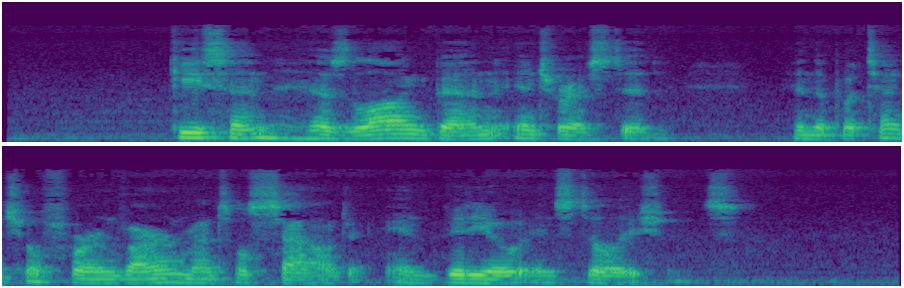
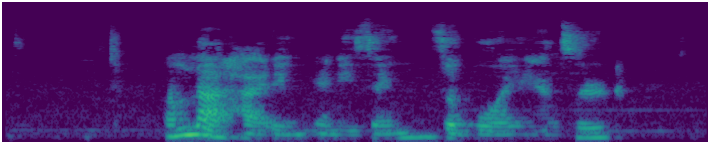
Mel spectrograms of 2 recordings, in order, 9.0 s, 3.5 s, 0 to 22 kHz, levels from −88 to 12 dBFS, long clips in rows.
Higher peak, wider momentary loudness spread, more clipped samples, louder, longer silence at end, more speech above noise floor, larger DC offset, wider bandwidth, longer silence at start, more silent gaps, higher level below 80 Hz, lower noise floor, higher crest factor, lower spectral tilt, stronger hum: first, -2 dBFS vs -8 dBFS; about the same, 15 LU vs 13 LU; neither; first, -18 LUFS vs -30 LUFS; first, 0.8 s vs 0.4 s; about the same, 35 dB vs 34 dB; neither; about the same, 11 kHz vs 12 kHz; first, 0.85 s vs 0.55 s; neither; first, -50 dBFS vs -74 dBFS; second, -52 dBFS vs -64 dBFS; second, 16 dB vs 24 dB; first, -6.5 dB/octave vs -4 dB/octave; neither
